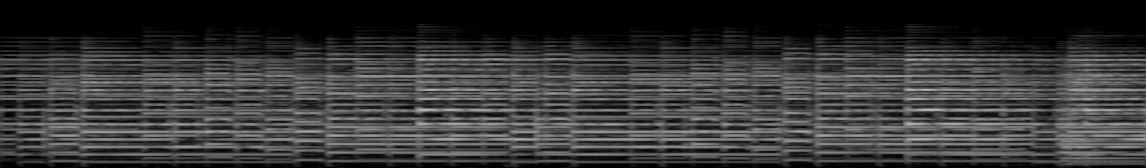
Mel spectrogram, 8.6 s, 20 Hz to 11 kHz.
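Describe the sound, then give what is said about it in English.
A jangly Rickenbacker 12-string electric guitar plays a bright, chiming riff, its notes ringing into one another at a steady, even loudness with no voices. “Here's Shelby playing that riff so you can hear the Rick in isolation.”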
